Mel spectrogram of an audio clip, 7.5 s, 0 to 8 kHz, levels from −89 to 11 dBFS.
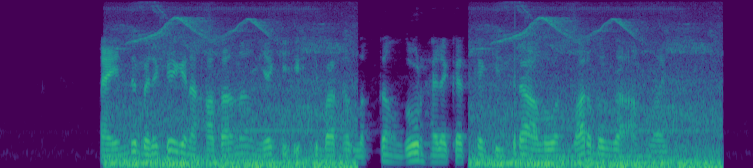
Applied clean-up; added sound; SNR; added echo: none; Bird; -4 dB; none.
